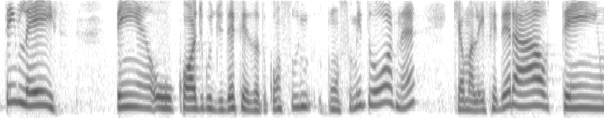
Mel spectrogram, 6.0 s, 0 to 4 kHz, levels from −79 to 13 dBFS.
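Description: The speech comes through a telephone-band call path with nothing above 4 kHz, which fits G.711 mu-law at 64 kbps, over room noise sitting about 39 dB below it, and no technical fault can be heard anywhere in the recording.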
